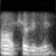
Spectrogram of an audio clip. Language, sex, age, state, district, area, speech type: Kannada, male, 60+, Karnataka, Uttara Kannada, rural, conversation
